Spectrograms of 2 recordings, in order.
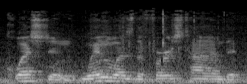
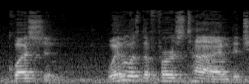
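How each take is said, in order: First: The voice is aimed down and sounds muffled. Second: The voice is aimed outward and sounds projected. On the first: The speaker calls it wrong. "you know what reading back to your notes is? This" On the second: The speaker calls it right. "Your voice is here, okay?"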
